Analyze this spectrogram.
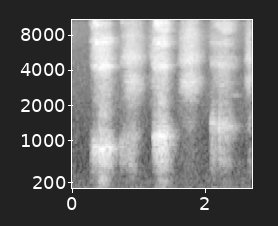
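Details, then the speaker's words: Simulated snoring performed by a reader acting out a children's farm story: three imitated snoring breaths with a rough, snorting rattle, not a real sleeper. "Miau, miau, miau, miau, miau. Tal vez así deja de roncar y nosotros podremos dormir otra vez."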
